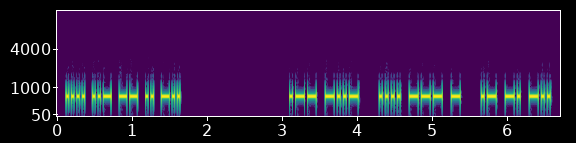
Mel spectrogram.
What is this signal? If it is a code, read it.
Morse code, heard as a keyed tone, about 32 wpm, 700 Hz. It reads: HUMID WX HOT AND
